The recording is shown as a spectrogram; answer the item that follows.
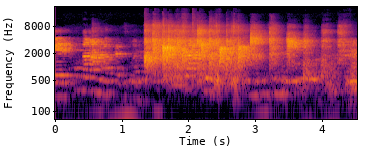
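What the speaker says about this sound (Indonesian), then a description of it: "Oke, tepuk tangan dulu teman-teman." Fifth-grade pupils in a primary-school classroom clap their hands together in a loud, sustained burst of rapid claps, after a teacher speaks briefly at the start.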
